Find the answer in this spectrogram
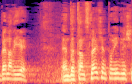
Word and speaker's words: Ben-Arieh: to pronounce my name which by the way is pronounced benier and the translation to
